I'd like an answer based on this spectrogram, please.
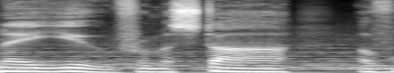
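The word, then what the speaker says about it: Sagittarius A*: It was named Sagittarius A, pronounced A star, in 1974.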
